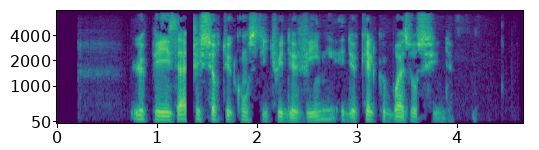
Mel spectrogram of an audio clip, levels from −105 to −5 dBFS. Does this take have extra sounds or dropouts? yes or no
yes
